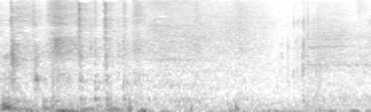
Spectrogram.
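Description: Faint typing on a computer keyboard: a quick run of keystrokes in the first second, then a few scattered ones.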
